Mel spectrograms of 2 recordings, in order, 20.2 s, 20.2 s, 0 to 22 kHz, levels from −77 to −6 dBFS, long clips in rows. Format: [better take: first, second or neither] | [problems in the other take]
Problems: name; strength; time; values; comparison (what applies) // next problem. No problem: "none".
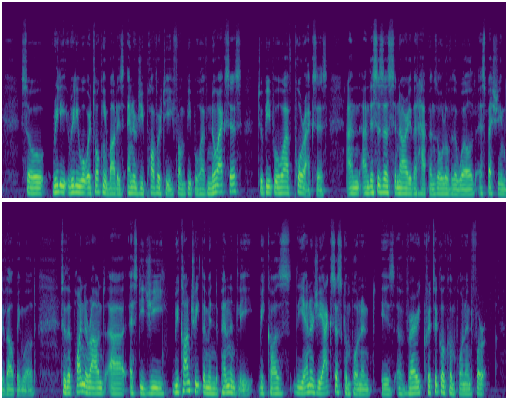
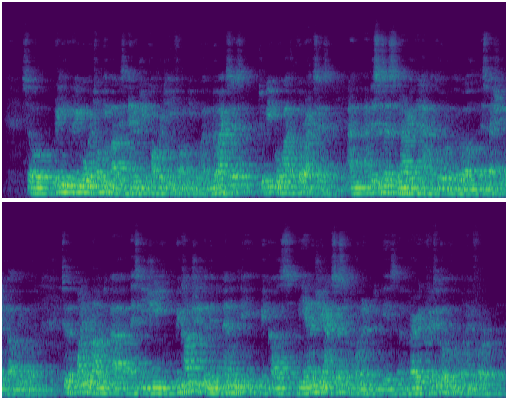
first | room echo; strong; dies away in 2 s // off-mic speech; far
